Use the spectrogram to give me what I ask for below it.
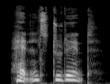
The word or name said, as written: handelsstudent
